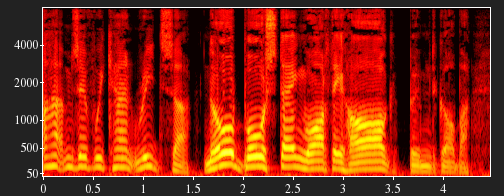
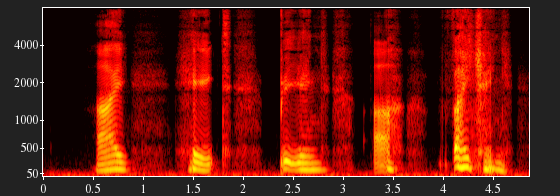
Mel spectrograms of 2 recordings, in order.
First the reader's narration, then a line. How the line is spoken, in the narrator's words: panted Fishlegs to Hiccup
